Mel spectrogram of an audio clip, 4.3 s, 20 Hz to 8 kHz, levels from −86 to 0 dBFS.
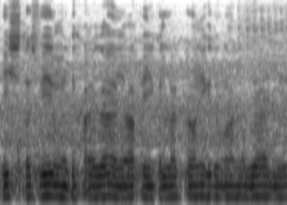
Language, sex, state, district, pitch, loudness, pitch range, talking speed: Hindi, male, Haryana, Charkhi Dadri, 110 Hz, -15 LUFS, 110-115 Hz, 210 wpm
